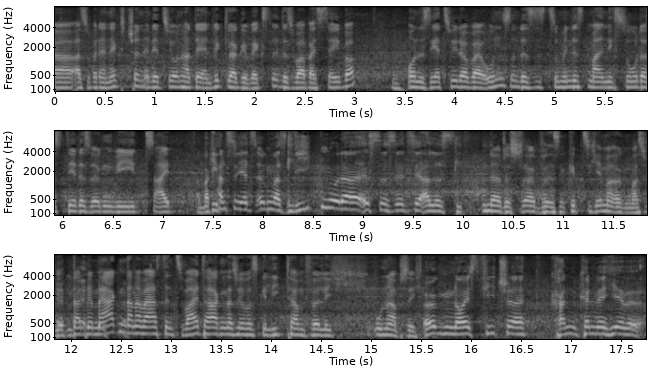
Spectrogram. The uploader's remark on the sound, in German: Was wäre die GAMESCOM 2022 ohne ein kleines, feines realtalk ALMOST DÖHLI LIVE auf der ROCKET BEANS-Bühne!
